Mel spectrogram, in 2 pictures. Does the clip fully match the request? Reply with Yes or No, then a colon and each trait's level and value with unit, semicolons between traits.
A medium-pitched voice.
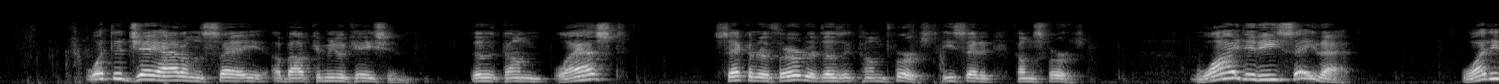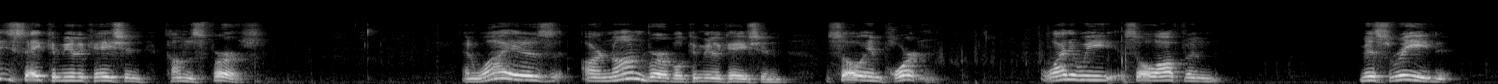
Yes: medium, 155 Hz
